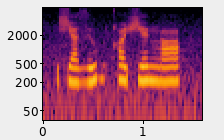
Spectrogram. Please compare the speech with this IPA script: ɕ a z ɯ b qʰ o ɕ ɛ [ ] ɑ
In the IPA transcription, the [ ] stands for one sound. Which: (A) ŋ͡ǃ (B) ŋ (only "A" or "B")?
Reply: B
